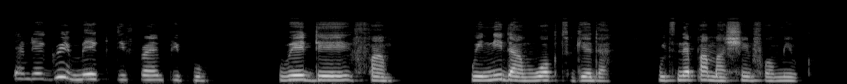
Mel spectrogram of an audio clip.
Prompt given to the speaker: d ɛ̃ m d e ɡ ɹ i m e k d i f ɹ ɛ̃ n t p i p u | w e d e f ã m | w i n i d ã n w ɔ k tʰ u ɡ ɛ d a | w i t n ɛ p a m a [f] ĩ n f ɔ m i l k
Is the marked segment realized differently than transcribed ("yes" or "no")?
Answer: yes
